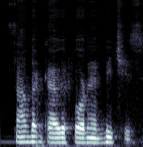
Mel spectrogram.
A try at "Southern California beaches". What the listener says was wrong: Yeah, get that TH a little bit more. Southern California beaches.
